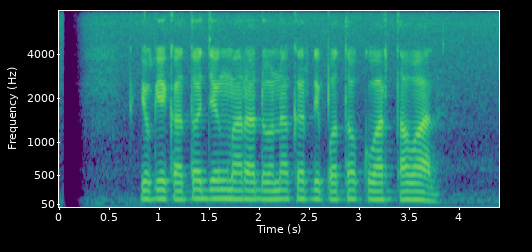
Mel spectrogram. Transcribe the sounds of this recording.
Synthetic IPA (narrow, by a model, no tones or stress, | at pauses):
juk̬ikat̪ɔd͡ʒɨŋmaɾadɔnakɨrdipɔt̪ɔkuwart̪awan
